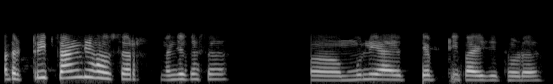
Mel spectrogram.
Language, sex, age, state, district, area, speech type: Marathi, male, 18-30, Maharashtra, Nanded, rural, conversation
